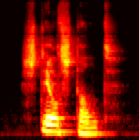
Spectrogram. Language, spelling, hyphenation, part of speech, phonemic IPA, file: Dutch, stilstand, stil‧stand, noun, /ˈstɪl.stɑnt/, Nl-stilstand.ogg
- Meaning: standstill, stop, stoppage, cessation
